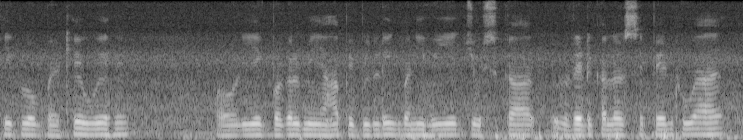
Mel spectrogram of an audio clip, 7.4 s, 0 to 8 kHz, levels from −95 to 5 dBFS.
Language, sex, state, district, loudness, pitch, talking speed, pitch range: Hindi, female, Uttar Pradesh, Lucknow, -19 LUFS, 115 Hz, 175 wpm, 115-120 Hz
